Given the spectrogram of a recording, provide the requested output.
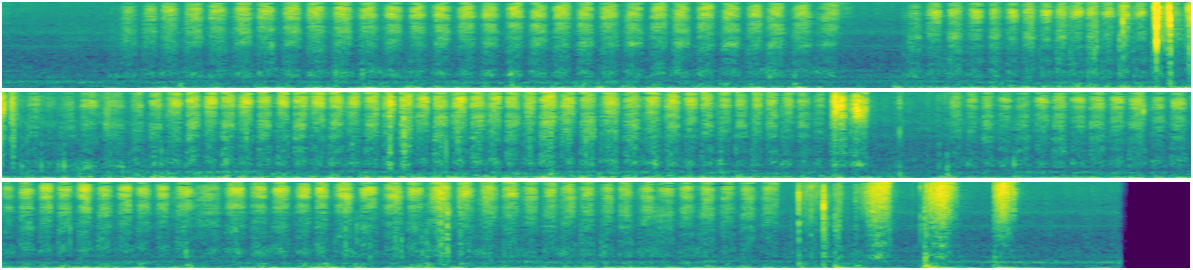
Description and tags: erasing pencil marks with eraser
